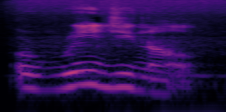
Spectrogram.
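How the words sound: It is pronounced the English way. "then English"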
